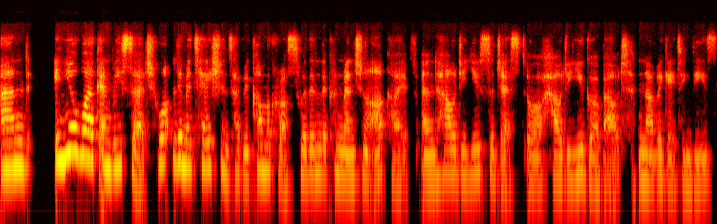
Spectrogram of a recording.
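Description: Speaking at a fairly quick pace with hardly any pauses, a woman with a fairly low pitch and a dark, mellow tone sounds somewhat breathy, her intonation lively. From East Africa. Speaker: podcast host, PhD candidate. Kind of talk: interview.

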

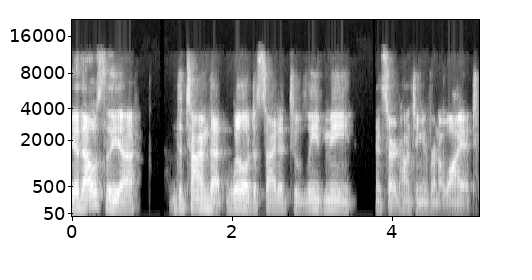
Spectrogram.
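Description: With a normal speaking voice, a man speaks at a fairly quick pace, his medium pitch held in fairly even intonation. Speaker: upland bird hunter and podcast co-host. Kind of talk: casual chat. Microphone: new podcast mic.

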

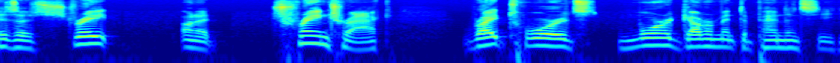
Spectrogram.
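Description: Recorded dry and close with no echo on a very clean, silent background, a man with a plain, everyday voice speaks at a fairly high pitch with ordinary pitch variation. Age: 40s. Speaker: radio host. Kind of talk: radio talk show interview.

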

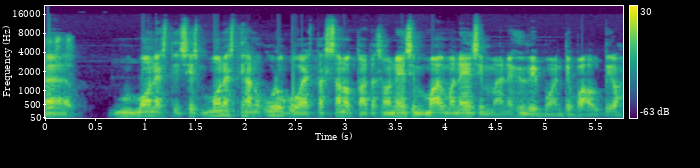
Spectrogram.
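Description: A man talks at a medium pitch and a moderate pace. He has an ordinary speaking voice with ordinary pitch variation. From Finland, Tampere. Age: 30s. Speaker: podcast host. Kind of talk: casual chat.

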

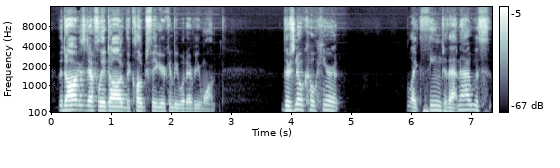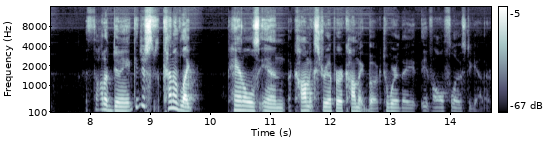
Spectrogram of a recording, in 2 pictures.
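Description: A man with a fairly high voice talks at a fairly quick pace with ordinary pitch variation, big swings in loudness and long, frequent pauses. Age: 30s. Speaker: artist and packaging engineer. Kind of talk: casual chat.

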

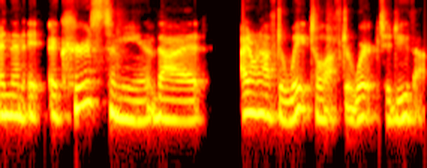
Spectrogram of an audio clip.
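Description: The speaker is a woman with a somewhat breathy voice. Her pitch varies in an ordinary way. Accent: American. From US South, Atlanta, Georgia. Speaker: person in addiction recovery. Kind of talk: testimony.

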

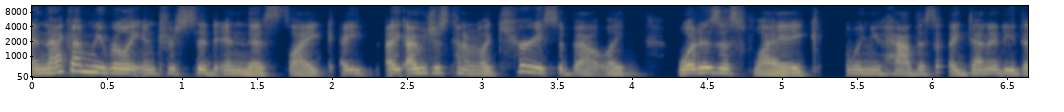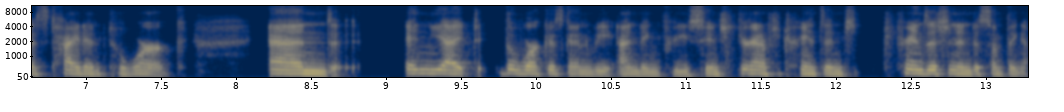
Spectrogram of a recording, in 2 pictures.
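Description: Speaking very fast in a Midwestern American accent, a woman with a fairly low pitch and ordinary pitch variation is heard against a quiet background. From US Midwest, northern Indiana. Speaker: management professor. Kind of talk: interview.

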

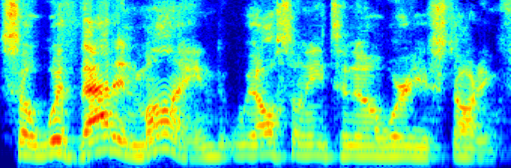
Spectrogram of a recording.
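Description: A man with fairly even intonation. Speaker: coach and author. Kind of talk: casual interview chat.

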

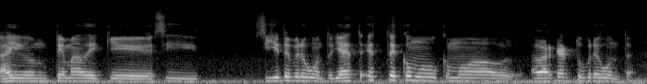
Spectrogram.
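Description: Noticeable background noise sits behind a man with a fairly high pitch. He talks at a fairly slow pace with fairly even intonation. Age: 30s. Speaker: podcast host. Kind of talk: casual chat.

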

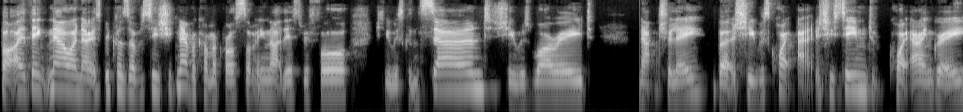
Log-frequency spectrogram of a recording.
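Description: Over a quiet background, a woman with a British accent speaks fairly quickly at a medium pitch, her tone bright and sharp and her pitch variation ordinary. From UK. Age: 30s. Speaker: guest with trichotillomania. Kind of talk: casual interview, personal story.

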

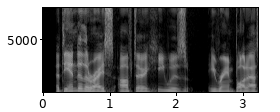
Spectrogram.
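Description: With a strong Australian accent, a man speaks at a medium pitch with ordinary pitch variation on a very clean recording with a silent background, the sound dry and close with no echo. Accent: broad Australian. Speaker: podcast co-host. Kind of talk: casual chat.

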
